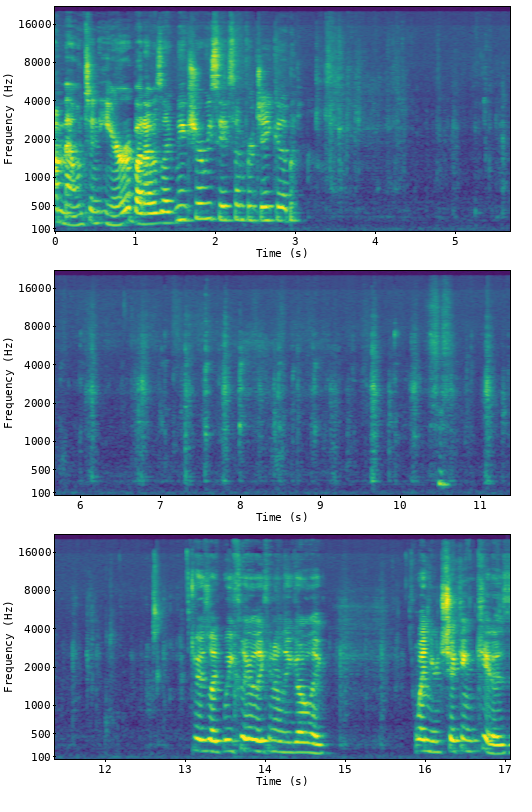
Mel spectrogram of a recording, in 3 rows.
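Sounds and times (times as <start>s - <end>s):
person chewing food: 3.1s - 13.2s, 14.8s - 16.0s.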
